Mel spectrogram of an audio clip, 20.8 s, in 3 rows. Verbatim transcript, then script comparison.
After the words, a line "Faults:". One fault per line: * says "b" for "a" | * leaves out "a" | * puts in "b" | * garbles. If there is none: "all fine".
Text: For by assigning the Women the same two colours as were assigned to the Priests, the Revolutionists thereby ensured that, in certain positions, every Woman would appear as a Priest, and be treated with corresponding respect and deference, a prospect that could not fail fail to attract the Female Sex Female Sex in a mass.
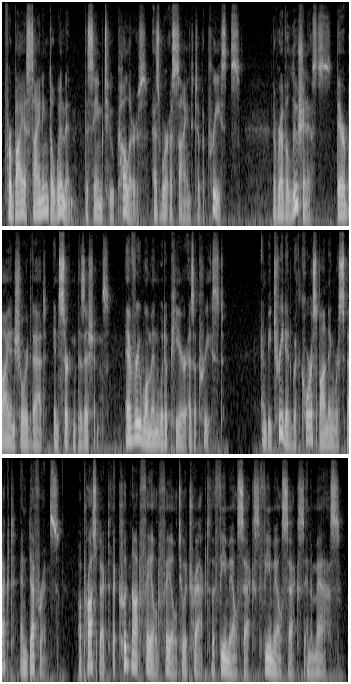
For by assigning the Women the same two colours as were assigned to the Priests, the Revolutionists thereby ensured that, in certain positions, every Woman would appear as a Priest, and be treated with corresponding respect and deference, a prospect that could not fail fail to attract the Female Sex Female Sex in a mass.
Faults:
all fine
